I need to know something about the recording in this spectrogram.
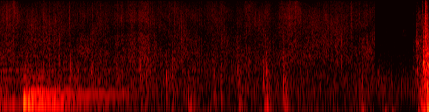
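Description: A magic spell crackles and hisses steadily.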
